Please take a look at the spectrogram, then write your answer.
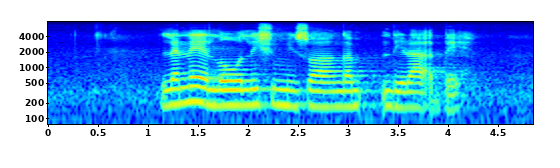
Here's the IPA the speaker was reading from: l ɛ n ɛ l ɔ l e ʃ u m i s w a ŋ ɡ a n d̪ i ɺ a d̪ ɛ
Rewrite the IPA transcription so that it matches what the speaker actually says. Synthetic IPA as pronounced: l ɛ n ɛ l ɔ l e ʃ u m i s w a ŋ ɡ a n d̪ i ɺ a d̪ ɛ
